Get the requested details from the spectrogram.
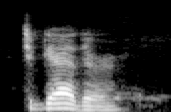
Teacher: so the stress is on the second syllable in this word.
